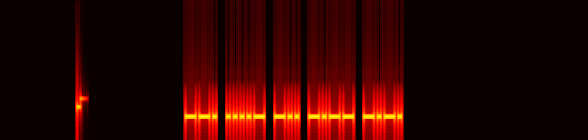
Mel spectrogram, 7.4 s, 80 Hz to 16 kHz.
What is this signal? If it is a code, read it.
Morse code, heard as a keyed tone, about 28 wpm, 700 Hz. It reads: G4DYC
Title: Call Signs - 28wpm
